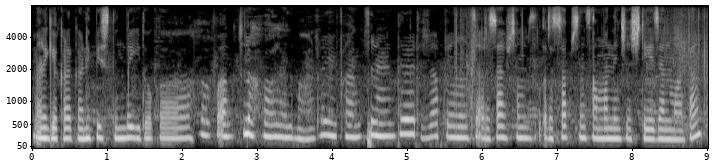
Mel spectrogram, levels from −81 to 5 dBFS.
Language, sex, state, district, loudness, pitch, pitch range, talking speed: Telugu, female, Telangana, Karimnagar, -16 LUFS, 230 Hz, 210-255 Hz, 60 wpm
